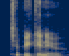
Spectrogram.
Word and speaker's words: Tippecanoe: they were supposed to ah thanks lorraine i pronounced it right tippy canoe so they said here construction began in the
